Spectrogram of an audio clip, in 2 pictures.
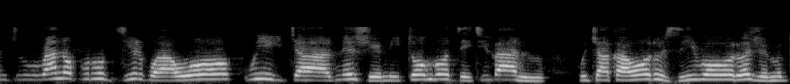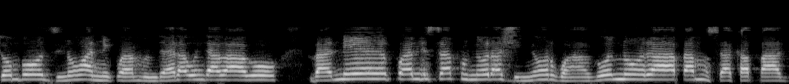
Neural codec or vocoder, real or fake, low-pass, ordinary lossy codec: codec, 16 kHz, 1.1 kbps, Voila-Tokenizer; fake; 7.2 kHz; MP3, 24 kbps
